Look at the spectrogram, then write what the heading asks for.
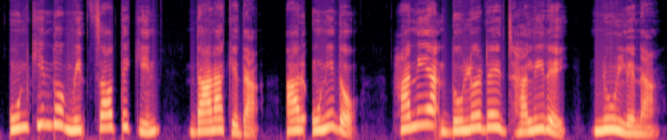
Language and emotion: Santali, neutral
